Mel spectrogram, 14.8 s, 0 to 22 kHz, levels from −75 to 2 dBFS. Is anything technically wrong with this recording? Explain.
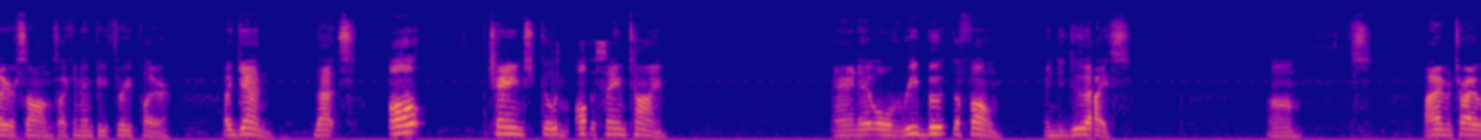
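Yes. Damaged data in a compressed stream shows up at 5.53 to 5.59 s, 5.81 to 6.05 s, 10.92 to 10.97 s and 13.47 to 13.52 s. Part of the encoded data there is wrong, so the decoder misreads or discards those frames, loses its place and hunts for the next valid frame header. Each event is a brief disruption in the audio: a chirp, squawk, click or gap. The second one, at about a quarter of a second, is the longest; the others last about 50 to 60 ms.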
